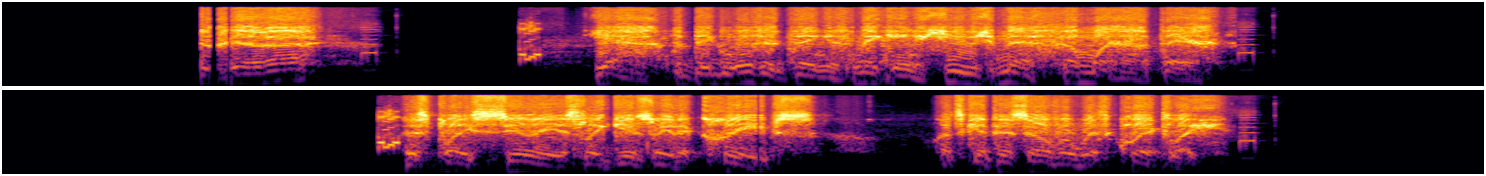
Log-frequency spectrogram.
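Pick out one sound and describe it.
Voices talk over a two-way radio.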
